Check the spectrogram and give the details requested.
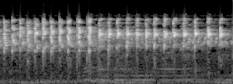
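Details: ["A 'konslet' lovebird delivers long ngekek chatter meant to coax other lovebirds into singing: fast, sharp repeated notes in a steady stream, with a soft low drone and a faint steady tone behind."]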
